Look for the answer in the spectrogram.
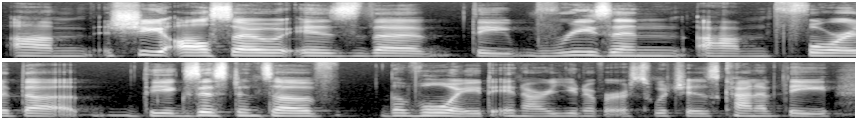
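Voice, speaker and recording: A woman podcast creator and panel speaker chats casually and enthusiastically at a public talk held at a library event with an audience, often dropping in "like". Her lowish voice is clear and resonant, with little pitch movement, an unhurried pace, and hardly any pauses.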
